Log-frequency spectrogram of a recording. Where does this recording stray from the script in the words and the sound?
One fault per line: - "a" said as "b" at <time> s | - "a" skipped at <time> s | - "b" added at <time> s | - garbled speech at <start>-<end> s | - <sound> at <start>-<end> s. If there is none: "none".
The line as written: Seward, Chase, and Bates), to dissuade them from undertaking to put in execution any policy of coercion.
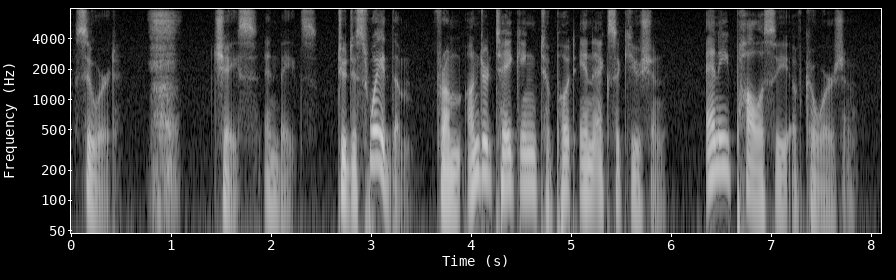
- sniff at 0.8-1.1 s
